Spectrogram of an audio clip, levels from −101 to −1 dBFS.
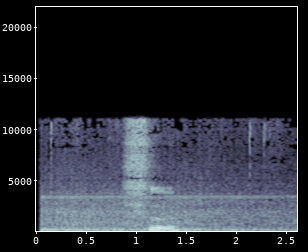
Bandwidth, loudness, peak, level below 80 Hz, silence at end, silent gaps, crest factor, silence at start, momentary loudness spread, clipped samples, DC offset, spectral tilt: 11.5 kHz; -21 LUFS; -4 dBFS; -52 dBFS; 0 s; none; 18 dB; 0.05 s; 17 LU; under 0.1%; under 0.1%; -4 dB/octave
